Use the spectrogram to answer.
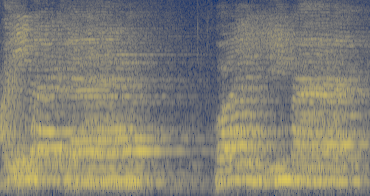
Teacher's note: Aywaja qayyimah bacaan sahkan artinya berhenti sejenak sekedar satu alif tanpa bernafas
